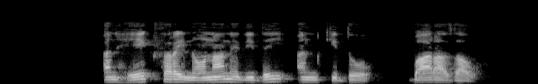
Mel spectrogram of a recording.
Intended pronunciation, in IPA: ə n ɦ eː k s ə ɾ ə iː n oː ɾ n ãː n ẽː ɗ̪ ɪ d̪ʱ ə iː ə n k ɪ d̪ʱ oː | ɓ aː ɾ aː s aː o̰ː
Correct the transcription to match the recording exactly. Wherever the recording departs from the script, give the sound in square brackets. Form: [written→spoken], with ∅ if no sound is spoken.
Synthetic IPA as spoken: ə n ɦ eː k s ə ɾ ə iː n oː [ɾ→∅] n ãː n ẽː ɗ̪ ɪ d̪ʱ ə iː ə n k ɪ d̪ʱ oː | ɓ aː ɾ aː [s→z] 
